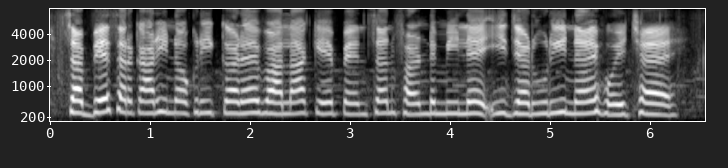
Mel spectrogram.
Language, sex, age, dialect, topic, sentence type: Maithili, female, 18-24, Angika, banking, statement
